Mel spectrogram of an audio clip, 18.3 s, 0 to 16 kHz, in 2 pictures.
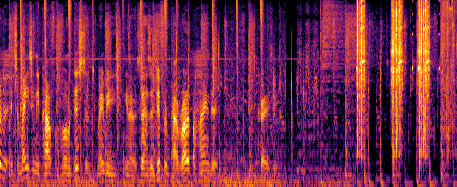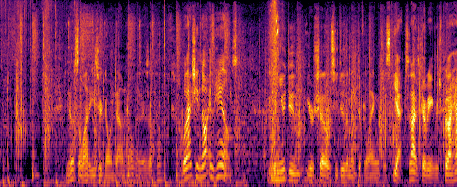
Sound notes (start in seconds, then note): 7.8 camera snapping; 8.3 footsteps crunching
